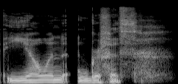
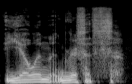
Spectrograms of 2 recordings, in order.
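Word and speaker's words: Ioan Gruffudd: Uh Reed Richards is played by Yoan Griffith. I had to look up how to say his name. uh Welsh man and Welsh language is interesting. So Yoan Yoan Griffith uh in this variation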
